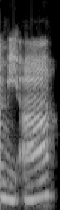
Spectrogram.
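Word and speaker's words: مائة: Dia mi'ah untuk 100 ya. Cuma tulisannya ma-nya panjang ya, tapi kita baca kasrah.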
